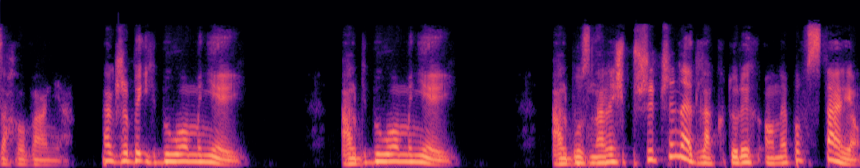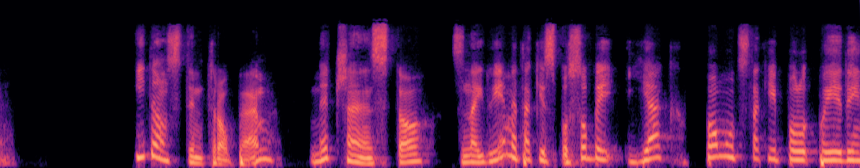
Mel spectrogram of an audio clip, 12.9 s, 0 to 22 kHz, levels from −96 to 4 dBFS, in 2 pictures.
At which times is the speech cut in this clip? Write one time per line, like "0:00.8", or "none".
0:02.7
0:09.8
0:11.7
